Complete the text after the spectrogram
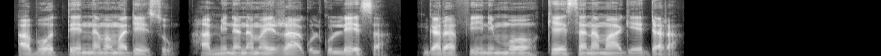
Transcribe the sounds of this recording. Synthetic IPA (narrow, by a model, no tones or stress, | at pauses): ʔɐbo̞ːt̪ːe̞ːnːɐmɐmɐd̪e̞ːsːʊ | hɐmːɪnɐnɐmɐɪrːaːkʼʊlkʼʊlːe̞ːsːɐ̰ | ɡɐɾɐfːiːnɪmːo̞ːke̞ːsːɐnɐmaːɡe̞ːd̪ːɐɾɐ̰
